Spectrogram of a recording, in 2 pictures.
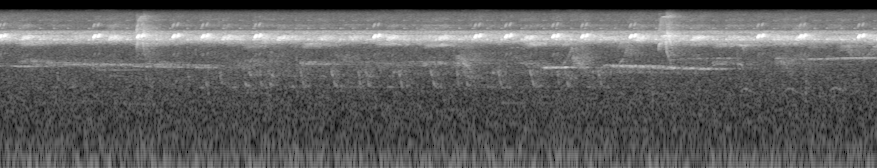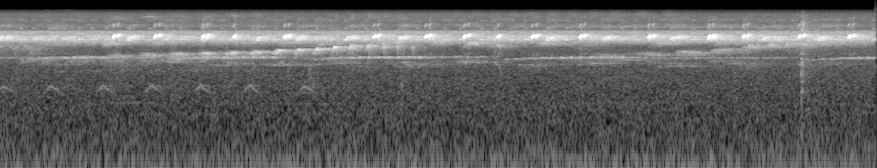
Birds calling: Black-faced Antthrush (Formicarius analis)
Hauxwell's Thrush (Turdus hauxwelli)
Thrush-like Wren (Campylorhynchus turdinus)
Black-tailed Trogon (Trogon melanurus)
Dusky-capped Greenlet (Pachysylvia hypoxantha)
Dusky-throated Antshrike (Thamnomanes ardesiacus)
unidentified bird

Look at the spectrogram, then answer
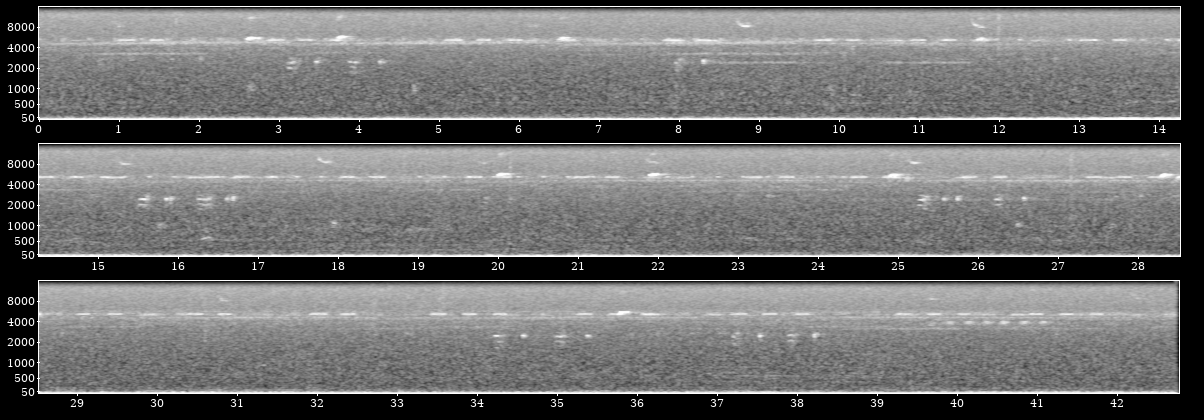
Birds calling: Tropical Kingbird (Tyrannus melancholicus)

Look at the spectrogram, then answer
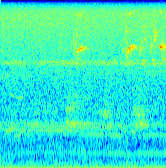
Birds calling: Chestnut-capped Brushfinch (Arremon brunneinucha)

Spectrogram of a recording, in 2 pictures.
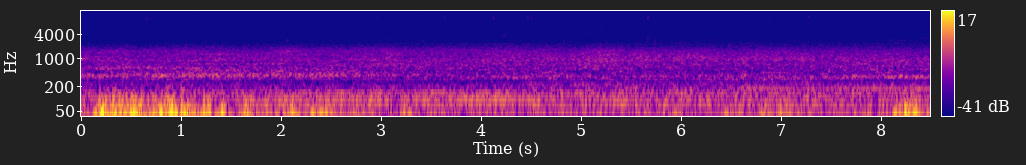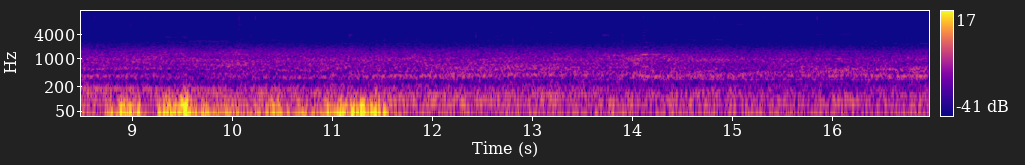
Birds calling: Canada Goose (Branta canadensis)
Red-winged Blackbird (Agelaius phoeniceus)
Song Sparrow (Melospiza melodia)

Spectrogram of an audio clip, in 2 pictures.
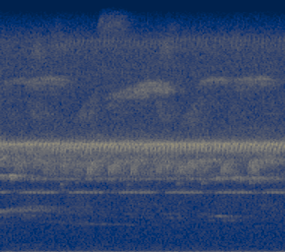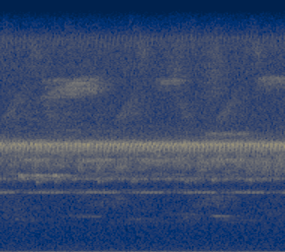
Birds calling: Striped Woodcreeper (Xiphorhynchus obsoletus)
Spot-winged Antshrike (Pygiptila stellaris)
Goeldi's Antbird (Akletos goeldii)
Hauxwell's Thrush (Turdus hauxwelli)
Black-faced Antthrush (Formicarius analis)

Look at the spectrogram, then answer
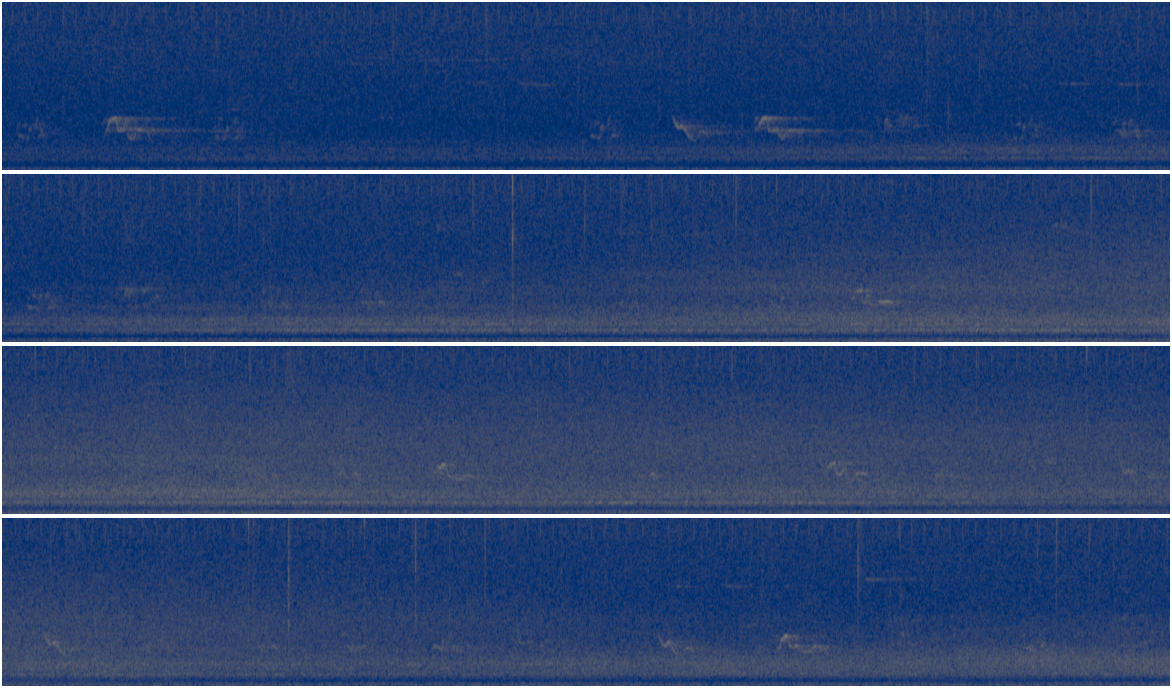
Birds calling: American Robin (Turdus migratorius)

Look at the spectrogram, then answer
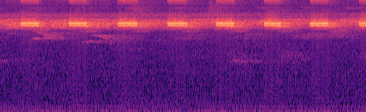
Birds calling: Gray Antbird (Cercomacra cinerascens)
Dusky-throated Antshrike (Thamnomanes ardesiacus)
Ringed Antpipit (Corythopis torquatus)

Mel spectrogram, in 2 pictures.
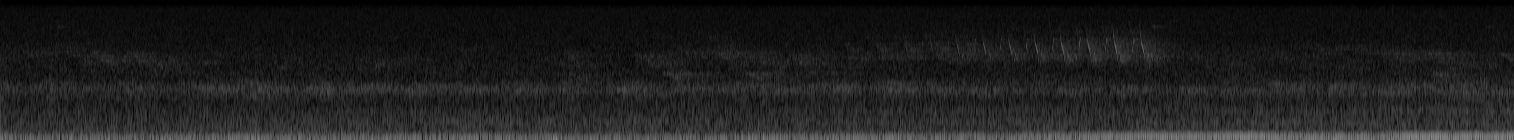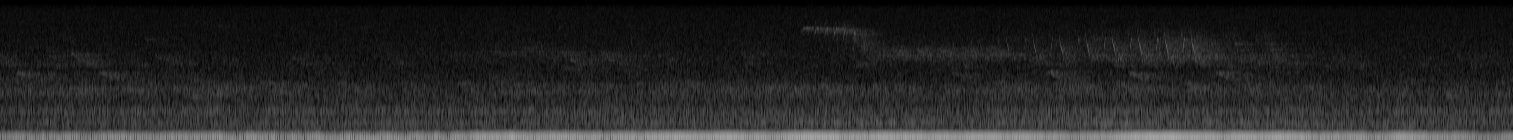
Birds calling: Northern Cardinal (Cardinalis cardinalis)
Black-capped Chickadee (Poecile atricapillus)
American Crow (Corvus brachyrhynchos)
Ovenbird (Seiurus aurocapilla)

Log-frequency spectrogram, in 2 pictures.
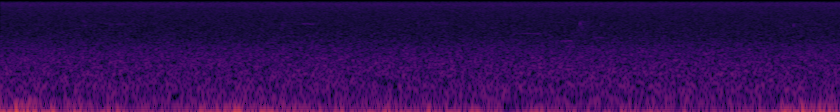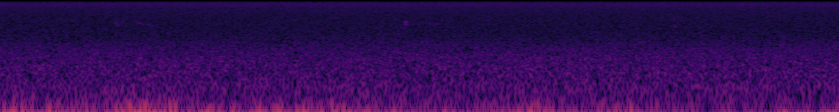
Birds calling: Rock Wren (Salpinctes obsoletus)
Hermit Thrush (Catharus guttatus)

